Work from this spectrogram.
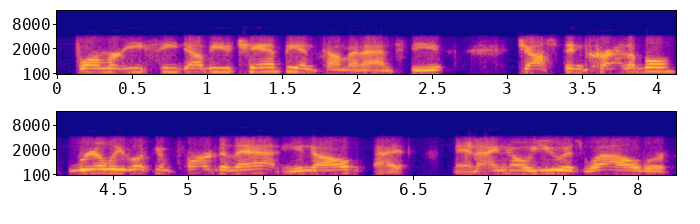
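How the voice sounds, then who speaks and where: Rambling co-host on a phone line. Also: male voice, a little high. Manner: rambling, filler-heavy, folksy. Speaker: podcast co-host. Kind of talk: casual podcast chat. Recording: tinny phone-line audio.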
